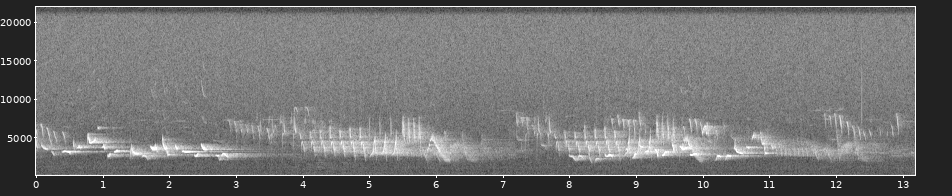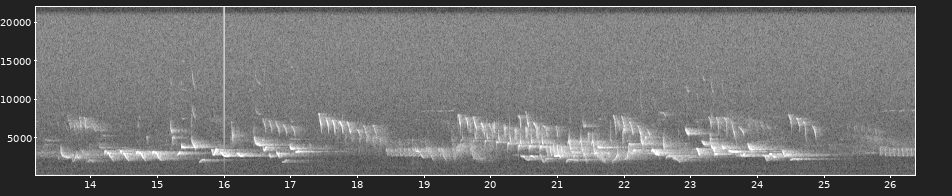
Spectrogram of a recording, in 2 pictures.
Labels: Is there a dog barking?
no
